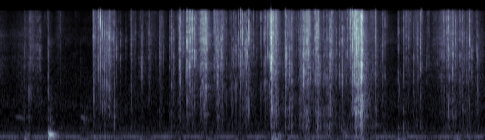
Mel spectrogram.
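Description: Plastic and foil wrappers crinkle as they are torn open.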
